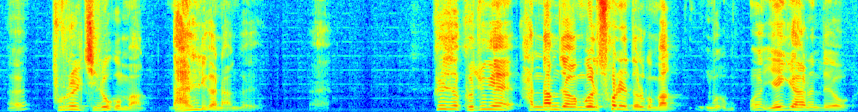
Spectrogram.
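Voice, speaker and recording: A male pastor telling a story in an animated sermon, often checking in with the congregation. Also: high voice, gravelly.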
